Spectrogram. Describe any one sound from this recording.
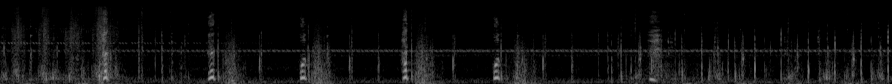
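Hands and boots thump against rock while climbing.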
